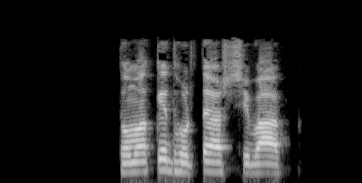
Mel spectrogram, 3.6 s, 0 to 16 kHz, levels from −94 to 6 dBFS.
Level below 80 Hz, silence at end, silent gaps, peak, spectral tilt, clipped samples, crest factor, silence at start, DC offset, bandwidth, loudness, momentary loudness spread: -64 dBFS; 0.8 s; none; 0 dBFS; -3.5 dB/octave; under 0.1%; 18 dB; 1.2 s; under 0.1%; 8.2 kHz; -15 LUFS; 6 LU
